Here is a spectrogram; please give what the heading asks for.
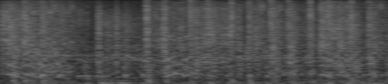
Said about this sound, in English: so that's where the explosion needed to be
